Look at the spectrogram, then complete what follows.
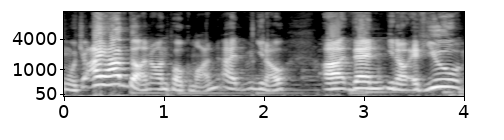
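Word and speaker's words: Pokémon: It is, like, you're supposed to pronounce it Pokemon. There's the reason, there's a little, like, accent above it.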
